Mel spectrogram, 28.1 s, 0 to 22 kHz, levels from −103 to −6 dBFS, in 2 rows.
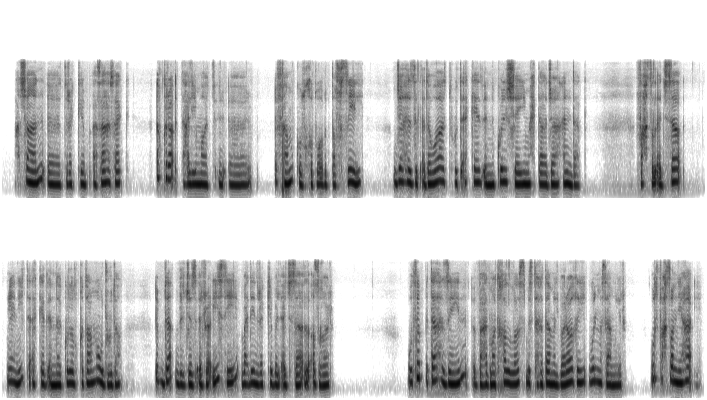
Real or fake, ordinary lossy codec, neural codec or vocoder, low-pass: real; none; none; 7.2 kHz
